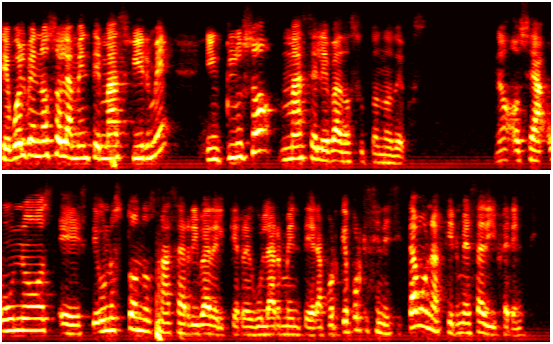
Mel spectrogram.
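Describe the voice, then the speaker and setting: Lively woman teaching online. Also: mid-range voice, normal speed, lo-fi sound. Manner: lively teacher, talks with her hands. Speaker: course instructor. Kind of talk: online lecture.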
